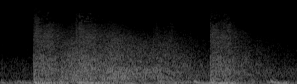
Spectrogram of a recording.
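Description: Gunfire from a played street shootout recording, a dense burst of loud, crackling shots filling most of the clip with two sharp new volleys, no talk.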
